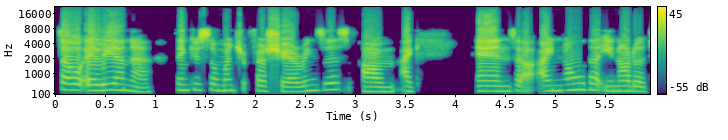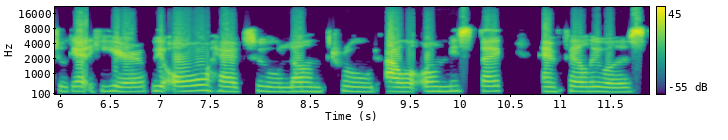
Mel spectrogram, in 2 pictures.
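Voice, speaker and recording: A woman's voice: a little high, steady tone, a little slow, clean tone, no room sound, low-quality recording. A woman hosting an interview, asking questions politely and appreciatively. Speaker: interview host.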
